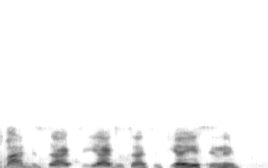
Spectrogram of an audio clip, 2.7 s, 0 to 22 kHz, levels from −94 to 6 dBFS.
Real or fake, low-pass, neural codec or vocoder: fake; 5.4 kHz; codec, 16 kHz, 4 kbps, X-Codec, HuBERT features, trained on balanced general audio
